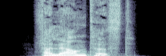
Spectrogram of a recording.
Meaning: inflection of verlernen: 1. second-person singular preterite 2. second-person singular subjunctive II
- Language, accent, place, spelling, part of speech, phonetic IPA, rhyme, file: German, Germany, Berlin, verlerntest, verb, [fɛɐ̯ˈlɛʁntəst], -ɛʁntəst, De-verlerntest.ogg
